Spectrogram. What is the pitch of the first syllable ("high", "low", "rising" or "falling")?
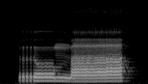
high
